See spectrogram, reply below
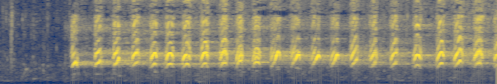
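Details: Rapid, sharp 'tembakan' phrase from a greater green leafbird with a harsh, varied voice: after a faint start, a clipped high note is repeated about four times a second, each with a quick bent twist.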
